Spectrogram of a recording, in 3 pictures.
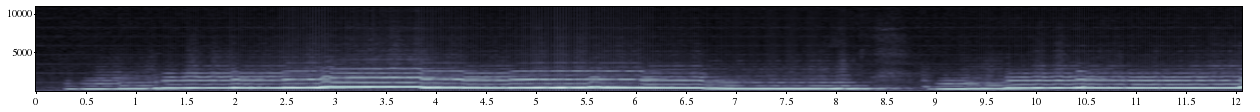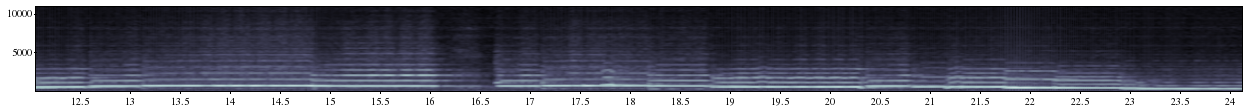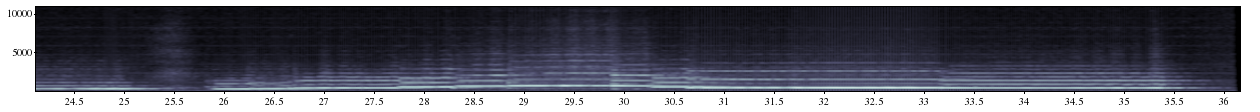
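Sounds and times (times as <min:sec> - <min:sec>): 
low whistle in F: 0:00.0 - 0:36.1.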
